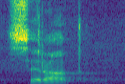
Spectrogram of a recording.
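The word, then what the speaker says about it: سراط: اصل عربی میں سین کے ساتھ ہیں سرات لیکن ایک لہجہ قریش کا لہجہ عربی کا وہ یہ تھا کہ وہ سین کے بجائے اس لفظ کو سواد کے ساتھ تلفظ کرتے تھے لہٰذا قرأت قرآن کریم میں اس کو سواد ہی لکھا گیا ہے لیکن اصل لفظ اس کا سین کے ساتھ ہے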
